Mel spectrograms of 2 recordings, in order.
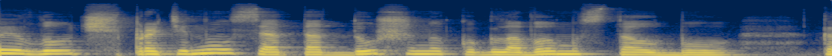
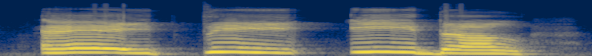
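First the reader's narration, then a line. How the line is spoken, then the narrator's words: Terrified scream. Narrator (Russian): закричал, не помня себя от ужаса, Джон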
